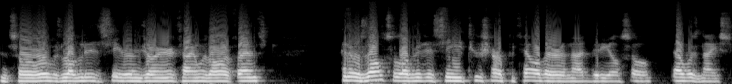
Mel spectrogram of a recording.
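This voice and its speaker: Speaking at a fairly quick pace, a man uses a fairly high pitch and a dark, mellow tone with monotone, flat intonation. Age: 60s. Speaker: vlogger. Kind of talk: casual monologue. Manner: rambling, halting.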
